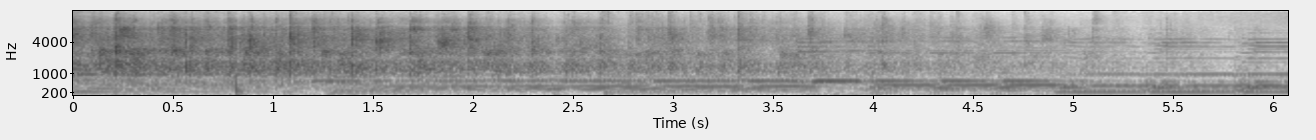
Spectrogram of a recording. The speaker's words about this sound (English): Amen. Let's clap our hands.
